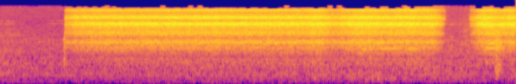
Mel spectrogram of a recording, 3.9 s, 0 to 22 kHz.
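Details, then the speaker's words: 1987 Johnson 6 hp outboard with bogging problem: air blown through the carburetor's jet passes much easier, smooth steady hiss with no choking or sputter; jet clear. "just swap these two cords out and see if there's a difference oh it's much easier"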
